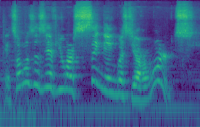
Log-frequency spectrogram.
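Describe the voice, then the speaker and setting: A player with a mid-pitched voice whose pitch swings wildly as they ham up a fake Russian accent. The delivery is playful and mock-solemn, with faint music behind. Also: big pitch swings, moderate pace. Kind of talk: casual chat with a joke Russian accent.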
